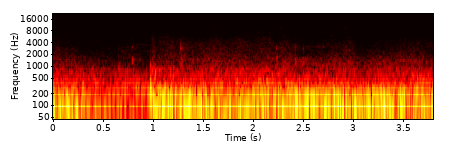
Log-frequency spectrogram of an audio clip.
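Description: A harpoon shoots out with a soft whoosh.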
